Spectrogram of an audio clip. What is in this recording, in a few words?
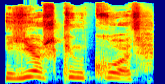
Speech Quick Commands Caramba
